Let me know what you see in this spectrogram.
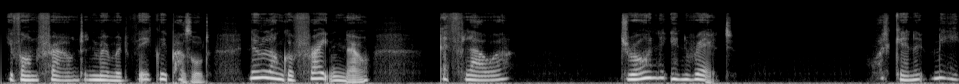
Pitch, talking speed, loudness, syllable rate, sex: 225 Hz, 115 wpm, -18 LUFS, 5.1 syllables/s, female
